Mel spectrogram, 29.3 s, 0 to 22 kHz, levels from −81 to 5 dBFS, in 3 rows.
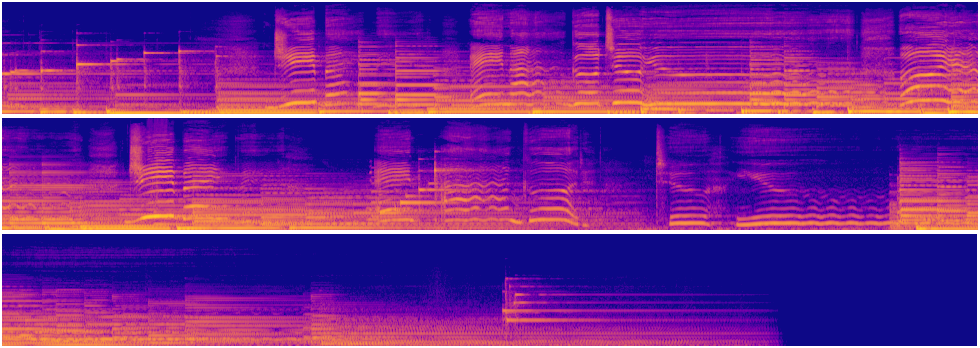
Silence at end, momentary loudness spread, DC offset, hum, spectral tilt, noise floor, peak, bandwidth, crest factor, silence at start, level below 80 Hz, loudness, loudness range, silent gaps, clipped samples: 2.75 s; 16 LU; under 0.1%; none; -6 dB/octave; -48 dBFS; 0 dBFS; 16 kHz; 16 dB; 0 s; -22 dBFS; -15 LUFS; 14 LU; none; under 0.1%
